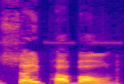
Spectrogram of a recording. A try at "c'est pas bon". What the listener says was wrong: No, pas bon. Not bone. Not bone. Ain't no bones in here. C'est pas. Pas. No, pas. Pas.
